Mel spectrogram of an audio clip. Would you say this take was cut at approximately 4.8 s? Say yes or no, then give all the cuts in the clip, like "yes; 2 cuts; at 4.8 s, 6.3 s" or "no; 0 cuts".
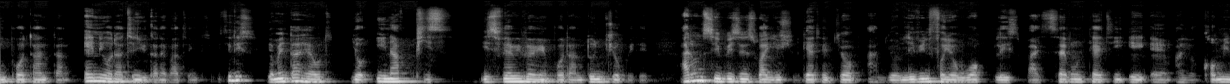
no; 1 cut; at 6.8 s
